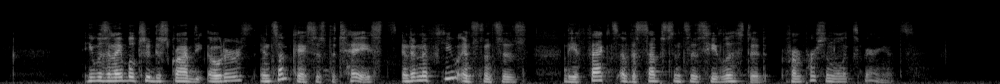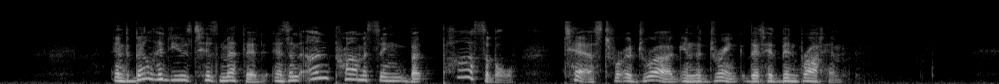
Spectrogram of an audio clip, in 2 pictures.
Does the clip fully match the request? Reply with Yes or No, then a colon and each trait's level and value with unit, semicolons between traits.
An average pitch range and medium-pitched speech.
No: wide, 5.8 semitones; medium, 150 Hz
